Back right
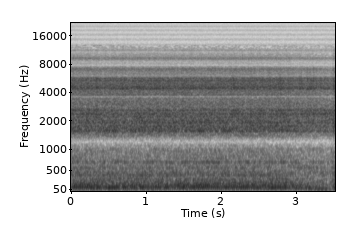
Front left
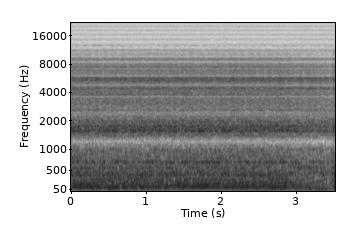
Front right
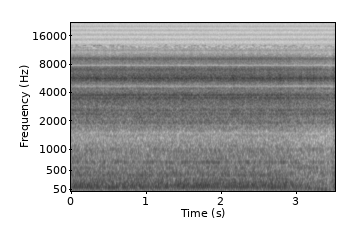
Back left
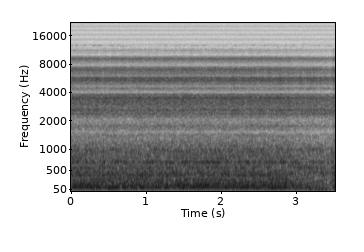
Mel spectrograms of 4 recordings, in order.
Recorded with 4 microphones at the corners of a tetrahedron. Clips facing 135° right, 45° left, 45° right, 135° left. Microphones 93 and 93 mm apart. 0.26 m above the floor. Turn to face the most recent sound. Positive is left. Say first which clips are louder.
# front left 6 dB, back left 15 dB
turn(degrees=100)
